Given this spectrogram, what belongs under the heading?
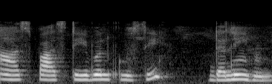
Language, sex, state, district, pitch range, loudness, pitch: Hindi, female, Chhattisgarh, Bastar, 210-225 Hz, -16 LUFS, 220 Hz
